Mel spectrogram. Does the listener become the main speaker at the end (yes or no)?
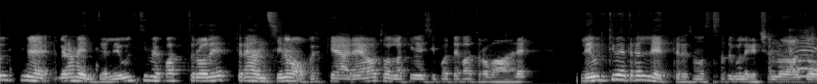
yes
